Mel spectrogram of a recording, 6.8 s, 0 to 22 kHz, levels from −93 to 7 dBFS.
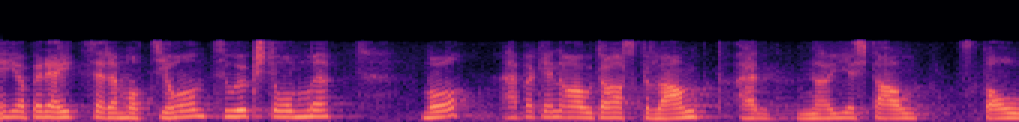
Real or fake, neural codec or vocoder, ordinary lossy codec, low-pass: fake; codec, 16 kHz in and 24 kHz out, 0.8 kbps, FocalCodec, streaming, 65536 codes; none; 5.4 kHz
